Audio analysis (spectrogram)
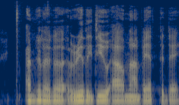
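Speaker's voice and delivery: soft, high, lisping boxer voice. Joking about a bull coming out talking, speaker does a Mike Tyson voice. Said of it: "talking like Mike Tyson".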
